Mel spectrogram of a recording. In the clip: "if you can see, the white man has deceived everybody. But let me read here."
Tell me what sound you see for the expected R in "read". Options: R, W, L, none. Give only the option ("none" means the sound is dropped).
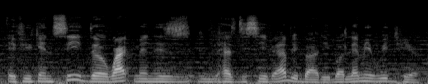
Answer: R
